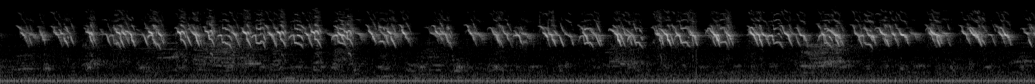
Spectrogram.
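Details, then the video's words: Baby chicken chick, just hatched, peeping rapidly and almost nonstop, sharp high notes tumbling over each other in dense runs with short breaks, a faint constant low hum beneath. "Cutest baby chick chirping sound"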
